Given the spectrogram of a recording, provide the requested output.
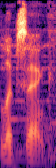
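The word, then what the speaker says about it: Lipps Inc.: band behind F town is not pronounced lips Incorporated it is pronounced lip sync Ponies are not baby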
